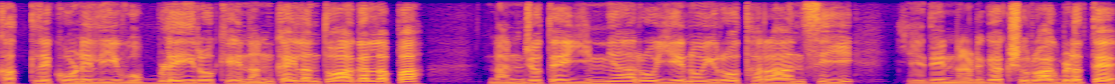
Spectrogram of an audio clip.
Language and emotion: Kannada, fearful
